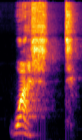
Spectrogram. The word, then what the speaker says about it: washed: Agregamos ed y pronunciamos washed. Washed.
